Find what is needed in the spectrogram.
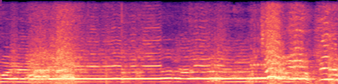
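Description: A woman's high cry of excitement, one long held note of nearly two seconds that breaks off just before the end.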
